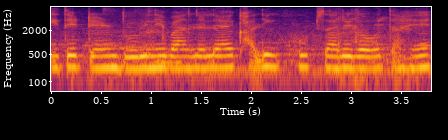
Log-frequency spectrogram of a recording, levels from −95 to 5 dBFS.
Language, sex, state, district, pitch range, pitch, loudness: Marathi, female, Maharashtra, Washim, 220-230 Hz, 225 Hz, -14 LUFS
